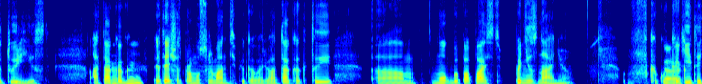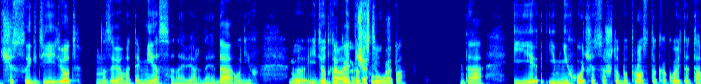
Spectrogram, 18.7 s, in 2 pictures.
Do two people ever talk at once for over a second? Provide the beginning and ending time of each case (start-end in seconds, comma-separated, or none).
13.3-14.6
